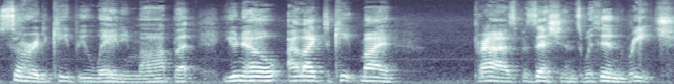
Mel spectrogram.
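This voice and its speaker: A gruff, raspy put-on character voice at a middle pitch with fairly even intonation. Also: moderate pace. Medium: read story. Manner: friendly, casual.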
